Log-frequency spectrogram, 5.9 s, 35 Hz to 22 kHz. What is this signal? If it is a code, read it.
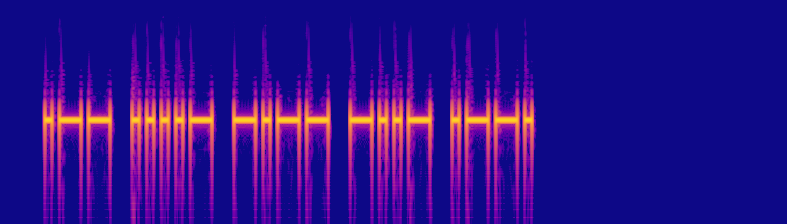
Morse code, heard as a keyed tone, about 23 wpm, 700 Hz. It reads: W4YXP
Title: USA Call Signs - 5 Characters - Repeated 3x - 22wpm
